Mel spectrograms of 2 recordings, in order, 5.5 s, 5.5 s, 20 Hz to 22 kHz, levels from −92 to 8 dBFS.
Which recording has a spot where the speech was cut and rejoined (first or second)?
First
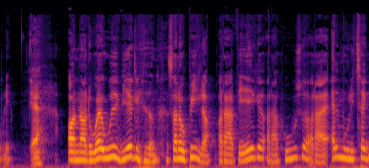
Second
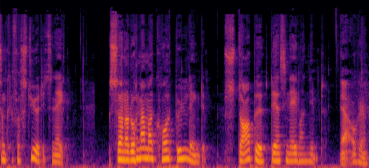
second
